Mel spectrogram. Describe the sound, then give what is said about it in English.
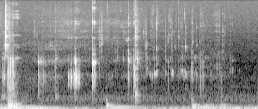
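Liquor glugs and splashes into a glass in a few short bursts, with bright clinks and a low rumbling pour, fairly loud, no voices. “We got four pours tonight, buddy.”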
